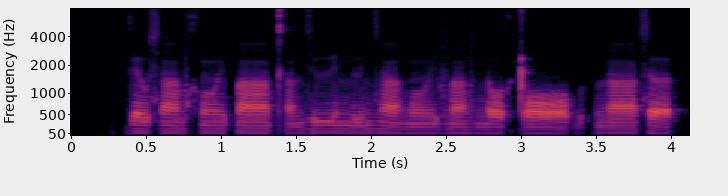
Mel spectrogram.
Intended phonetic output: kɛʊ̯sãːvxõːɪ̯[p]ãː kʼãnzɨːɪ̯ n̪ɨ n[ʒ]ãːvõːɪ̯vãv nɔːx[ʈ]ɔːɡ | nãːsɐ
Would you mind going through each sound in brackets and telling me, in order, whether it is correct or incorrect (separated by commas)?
correct, incorrect, correct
